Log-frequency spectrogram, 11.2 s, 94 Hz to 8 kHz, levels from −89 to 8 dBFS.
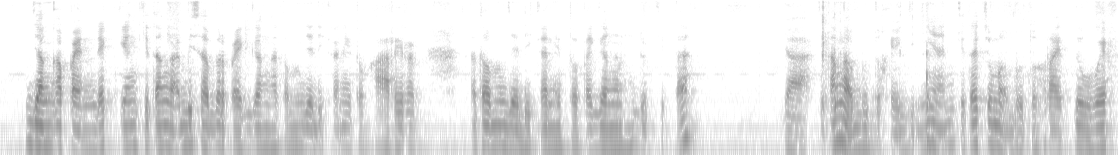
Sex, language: male, Indonesian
